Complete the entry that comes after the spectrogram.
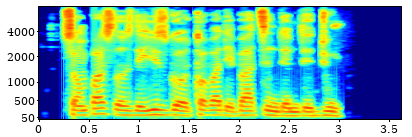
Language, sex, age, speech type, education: Nigerian Pidgin, male, 15-29, spontaneous, tertiary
